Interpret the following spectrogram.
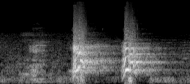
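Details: Rimi, a pet Labrador Retriever, hungry and demanding food while it cools, gives two short loud barks half a second apart over faint background chatter in Bengali.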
